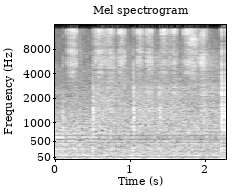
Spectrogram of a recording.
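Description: Chalk scratching on a chalkboard as words are written, in short irregular strokes, over a low steady hum.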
